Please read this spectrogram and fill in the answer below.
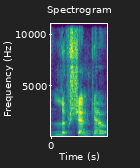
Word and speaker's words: Lukashenko: But like, if you look up Lukashenko, I think is how you pronounce his name, it really is quite clear that like that's his thing.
